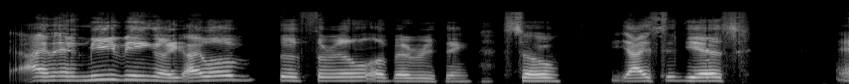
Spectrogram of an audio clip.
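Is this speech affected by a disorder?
Yes: traumatic brain injury.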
